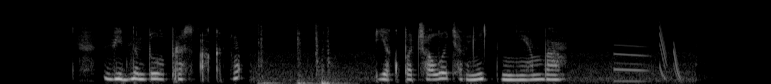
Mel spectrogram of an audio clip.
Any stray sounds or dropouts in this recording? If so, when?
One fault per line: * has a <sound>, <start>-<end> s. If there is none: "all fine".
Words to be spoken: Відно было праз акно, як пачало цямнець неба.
* has a squeak, 2.6-3.6 s
* has a chirp, 6.1-6.8 s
